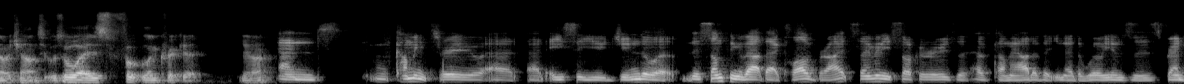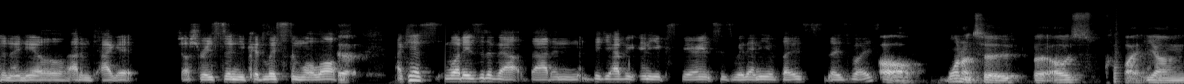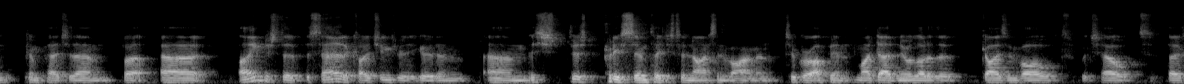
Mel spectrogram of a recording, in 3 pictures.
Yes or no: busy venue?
no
